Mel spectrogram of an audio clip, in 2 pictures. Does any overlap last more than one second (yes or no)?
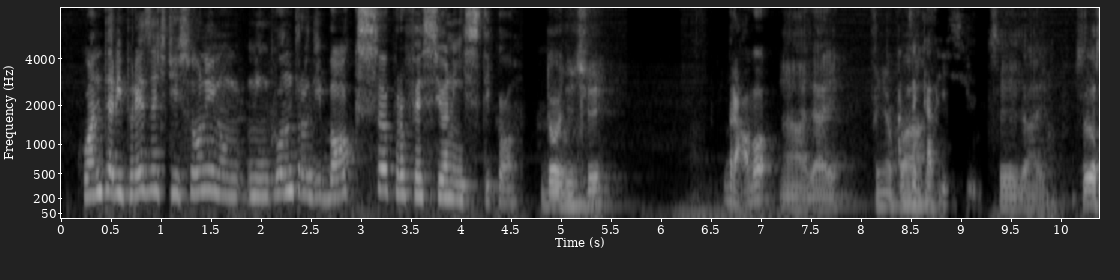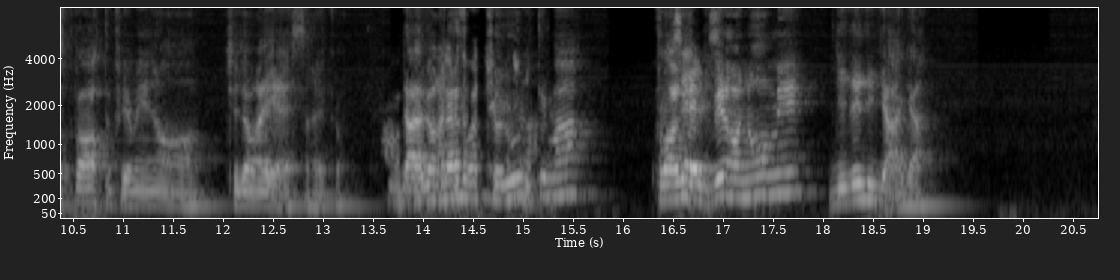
yes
